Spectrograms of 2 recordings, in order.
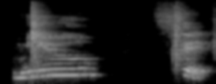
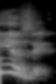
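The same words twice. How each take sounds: First: "Music" as two separate beats, mu, pause, sic; split into syllables. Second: Said in the usual way. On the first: Shown as a demonstration. Teacher clapping syllables for the class, "Music" broken into mu and sic. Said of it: "Let's clap the syllables in the word music". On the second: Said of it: "let's repeat the word first".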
